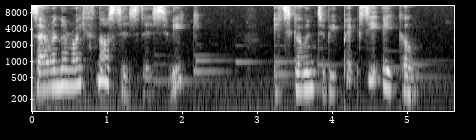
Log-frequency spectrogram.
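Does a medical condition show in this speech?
No.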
